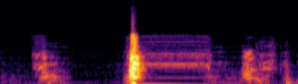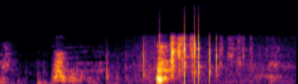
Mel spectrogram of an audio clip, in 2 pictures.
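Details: Great Dane; bark; fearful reaction to the noise of a drill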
